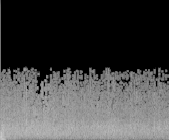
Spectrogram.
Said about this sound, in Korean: 박수로 이제 한번 격려를 해주시고요.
